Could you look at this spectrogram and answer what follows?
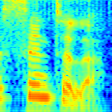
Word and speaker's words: scintilla: इसका प्रोनाउंसिएशन है सिंटिला।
